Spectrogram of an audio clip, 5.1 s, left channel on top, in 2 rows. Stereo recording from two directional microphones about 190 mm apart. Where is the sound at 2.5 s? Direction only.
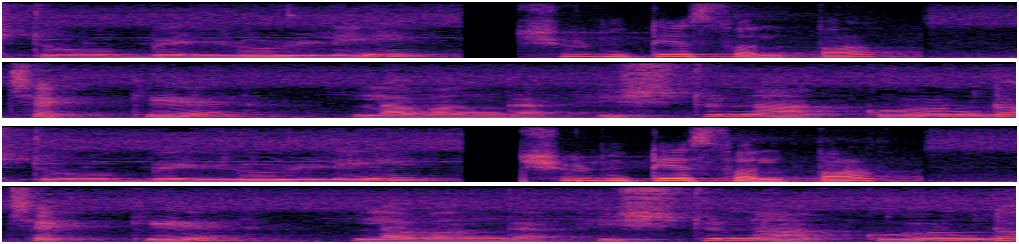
5° left (ahead or behind).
